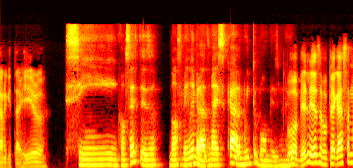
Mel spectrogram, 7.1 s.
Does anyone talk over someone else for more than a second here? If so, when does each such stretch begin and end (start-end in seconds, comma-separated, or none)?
none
